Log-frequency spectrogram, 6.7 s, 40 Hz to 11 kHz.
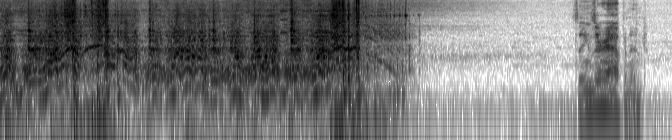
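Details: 1972 Pontiac LeMans, 350 Pontiac engine with TH400, sat over a decade in bushes, starter solenoid jumped with a power probe: slow labored cranking about four seconds, no start; starter weak.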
